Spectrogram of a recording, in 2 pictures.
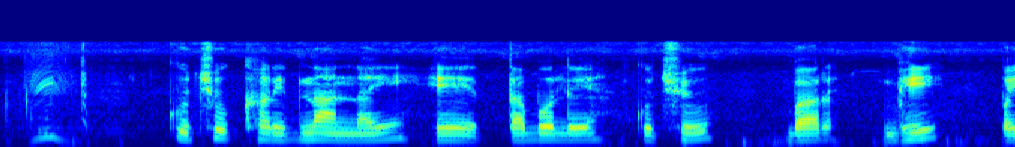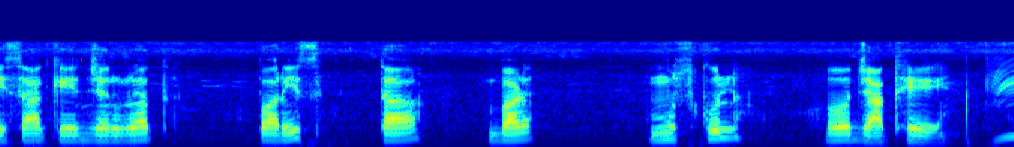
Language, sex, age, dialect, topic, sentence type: Chhattisgarhi, male, 31-35, Northern/Bhandar, banking, statement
